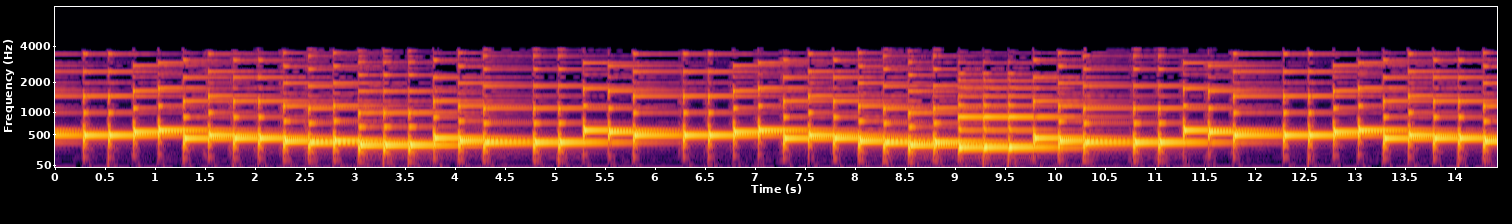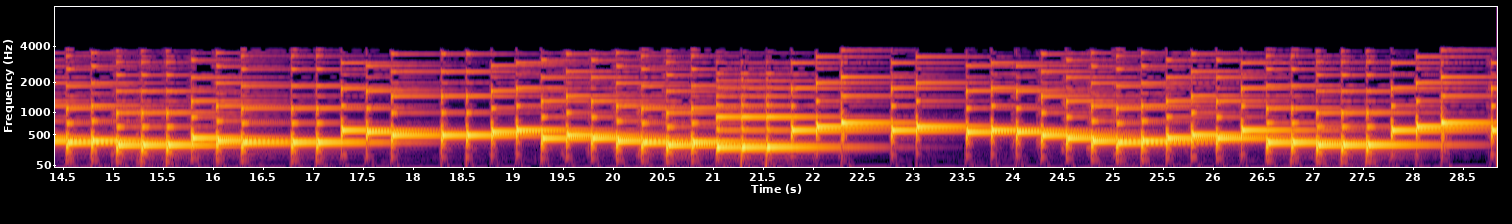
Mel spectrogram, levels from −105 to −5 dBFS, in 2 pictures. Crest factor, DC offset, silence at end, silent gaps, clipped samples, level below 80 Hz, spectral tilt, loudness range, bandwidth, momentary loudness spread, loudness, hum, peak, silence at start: 14 dB; under 0.1%; 0 s; none; under 0.1%; -70 dBFS; -9 dB/octave; 1 LU; 4 kHz; 3 LU; -20 LUFS; none; -4 dBFS; 0 s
